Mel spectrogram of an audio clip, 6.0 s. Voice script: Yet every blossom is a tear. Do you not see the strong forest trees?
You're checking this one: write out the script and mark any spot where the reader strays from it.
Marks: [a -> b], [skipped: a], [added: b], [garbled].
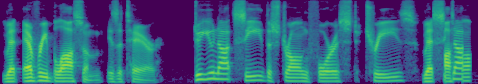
Yet every blossom is a tear. Do you not see the strong forest trees? [garbled]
